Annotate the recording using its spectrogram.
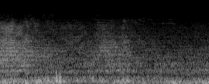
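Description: Model turbine jet engine of an HSD Jets T-45 Goshawk RC jet in flight, a steady rushing whoosh with no distinct pitch.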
